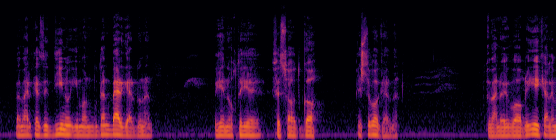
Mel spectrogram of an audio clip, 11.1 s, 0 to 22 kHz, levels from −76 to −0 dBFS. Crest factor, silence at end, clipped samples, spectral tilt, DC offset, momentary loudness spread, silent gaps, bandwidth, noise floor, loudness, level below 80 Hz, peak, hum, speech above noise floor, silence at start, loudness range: 22 dB; 0 s; under 0.1%; -5.5 dB/octave; under 0.1%; 13 LU; none; 20 kHz; -57 dBFS; -28 LUFS; -54 dBFS; -6 dBFS; none; 29 dB; 0.3 s; 5 LU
